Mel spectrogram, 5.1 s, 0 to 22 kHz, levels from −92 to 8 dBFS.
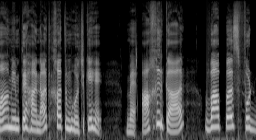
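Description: At 0.82 s, just before "ختم ہو", the speech jumps forward, skipping around 70 ms. Shorter skips of about 40 ms follow at 1.68 s, right after "ختم ہو", and at 4.14 s, after "میں آخر کار". Each is likely a dropped buffer (overrun), where the capture side lost samples before collecting them. Unlike a dropout, no gap of silence appears. The two sides butt together, so the sound lurches ahead.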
